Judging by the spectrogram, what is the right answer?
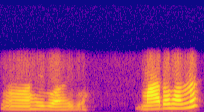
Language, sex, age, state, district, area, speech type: Assamese, female, 18-30, Assam, Lakhimpur, rural, conversation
